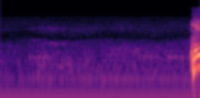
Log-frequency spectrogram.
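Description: Steady low hum and hiss in a pause of a man's sermon, then his voice comes back loudly near the end.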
